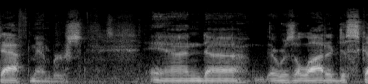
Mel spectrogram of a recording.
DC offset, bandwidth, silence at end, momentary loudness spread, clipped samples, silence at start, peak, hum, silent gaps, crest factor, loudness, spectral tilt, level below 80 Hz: under 0.1%; 14.5 kHz; 0 s; 16 LU; under 0.1%; 0 s; -4 dBFS; none; none; 20 dB; -24 LUFS; -4.5 dB/octave; -46 dBFS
